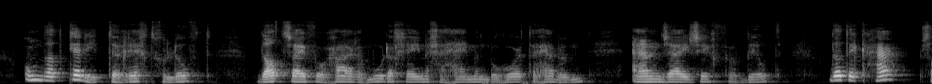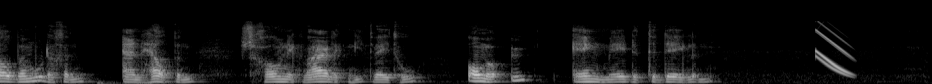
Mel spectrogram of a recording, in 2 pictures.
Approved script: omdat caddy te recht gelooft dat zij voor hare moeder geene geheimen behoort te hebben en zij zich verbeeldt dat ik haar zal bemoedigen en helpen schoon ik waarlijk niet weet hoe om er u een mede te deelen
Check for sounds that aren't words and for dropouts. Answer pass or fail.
fail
